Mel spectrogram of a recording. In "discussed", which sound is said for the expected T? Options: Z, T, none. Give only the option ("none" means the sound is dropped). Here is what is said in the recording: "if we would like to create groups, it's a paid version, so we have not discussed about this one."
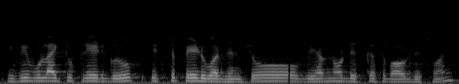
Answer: none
